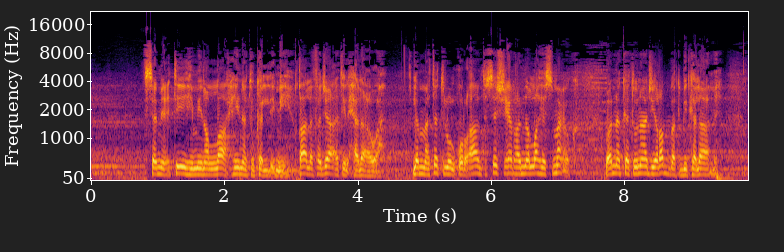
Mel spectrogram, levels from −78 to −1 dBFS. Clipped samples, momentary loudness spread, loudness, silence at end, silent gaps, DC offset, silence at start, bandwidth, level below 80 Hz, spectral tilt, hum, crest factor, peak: under 0.1%; 11 LU; -12 LUFS; 0 s; none; under 0.1%; 0 s; 15 kHz; -40 dBFS; -4 dB/octave; none; 12 dB; 0 dBFS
